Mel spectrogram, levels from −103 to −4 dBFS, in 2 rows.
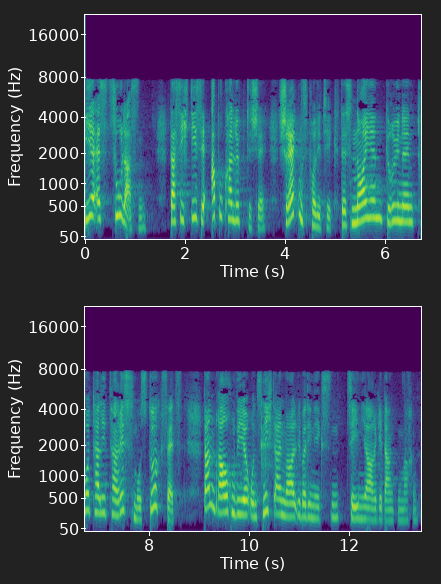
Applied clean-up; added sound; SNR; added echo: none; none; none; none.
